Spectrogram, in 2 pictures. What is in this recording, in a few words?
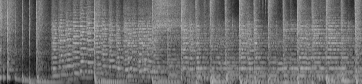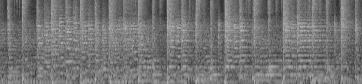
background music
